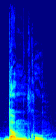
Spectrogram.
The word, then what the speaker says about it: domku: Accent is on the first syllable. Domku.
